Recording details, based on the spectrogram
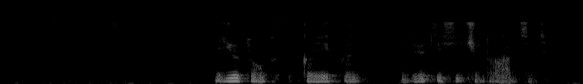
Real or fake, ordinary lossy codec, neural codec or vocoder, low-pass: fake; none; codec, 16 kHz, 1.1 kbps, Voila-Tokenizer; none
